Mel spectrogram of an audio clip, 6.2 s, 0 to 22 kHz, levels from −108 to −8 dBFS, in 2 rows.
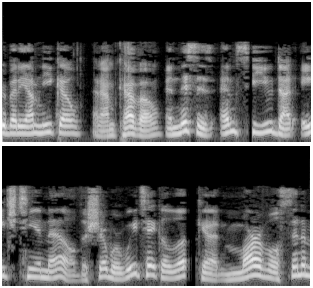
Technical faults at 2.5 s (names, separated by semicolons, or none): low-delay AAC compression; AAC frame loss with muting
